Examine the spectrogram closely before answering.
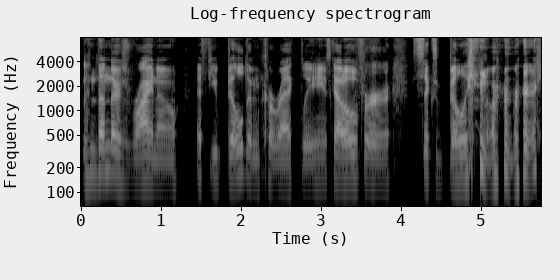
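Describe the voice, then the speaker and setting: A male co-commentator with a smooth, clean voice and an unhurried pace. He chats casually with wry interjections, recorded dry and close. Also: on the high side, a bit bright, no room sound. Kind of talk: casual joking chat.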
